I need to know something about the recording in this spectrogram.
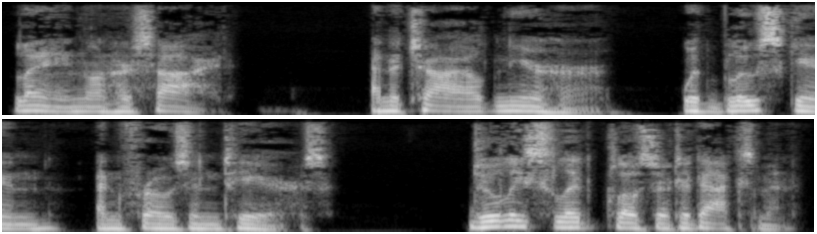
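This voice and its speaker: A man narrating a fantasy audiobook in a steady, measured reading voice. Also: low voice, slightly rough, dry recording. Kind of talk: scripted narration.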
